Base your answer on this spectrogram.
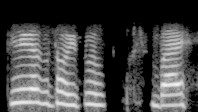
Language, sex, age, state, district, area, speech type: Assamese, female, 30-45, Assam, Charaideo, urban, conversation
